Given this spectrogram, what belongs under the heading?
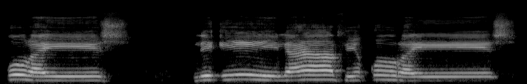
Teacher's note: کے اوپر پیش ہیں اور قاف کو بغیر کھینچے پڑھنا ہے، را کو یا سے ملانا ہے، یہاں پر حرف لین کا قاعدہ لگ رہا ہے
